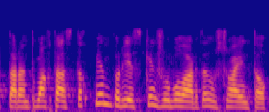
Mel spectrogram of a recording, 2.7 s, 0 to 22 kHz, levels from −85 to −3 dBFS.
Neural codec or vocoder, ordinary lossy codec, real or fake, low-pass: codec, 16 kHz, 4.8 kbps, FACodec; none; fake; none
